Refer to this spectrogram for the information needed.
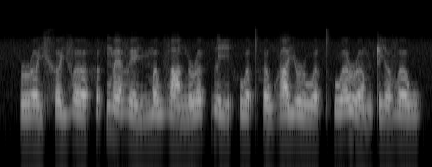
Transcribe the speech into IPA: ɹə˨˩˨j xə˨˩˦j vəː˨˩hə˦˥k̚ mɛ˧ve˨˩˨j mə˧wva˨˩˨nɹə˦˥k̚ li˨˩˦ hu˨˩ə̯t̪ʰə˨˩˨wɣa˧j ɹu˨˩˨ə̯t̪ʰu˧˥ə̯ ɹə˨˩˨m ʈi˨˩˦ə̯və˧w

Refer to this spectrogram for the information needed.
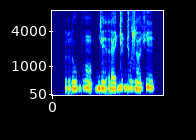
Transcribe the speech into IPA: rubʱõ | ɟẽrɛɟœ ɟuzœ̃çĩ

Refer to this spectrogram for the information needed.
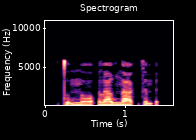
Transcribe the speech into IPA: t̪o̰˧˥mnɔ˨˦ | la˨˦w naː˨˩k̚sɛ̰˧˨mʔ

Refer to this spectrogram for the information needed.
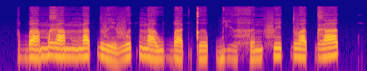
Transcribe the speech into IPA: ɓa˨˦mɣa˧mŋa˦˥t̚ ve˧˩və˦˥t̚ŋa˧w ɓa˨˩k̚t̪əː˨˩p̚ɓi̤˨˩ə̯ hə˨˦nfe˦˥t̚va˦˥t̚ ɣa˦˥t̚

